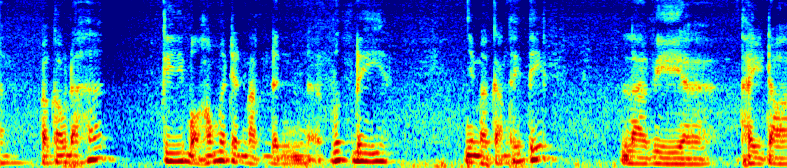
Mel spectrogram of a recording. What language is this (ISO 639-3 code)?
vie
